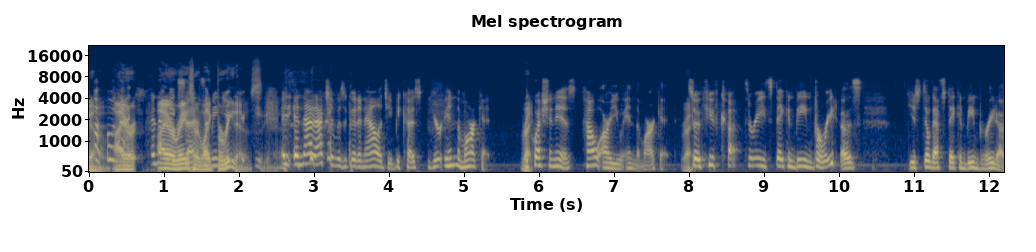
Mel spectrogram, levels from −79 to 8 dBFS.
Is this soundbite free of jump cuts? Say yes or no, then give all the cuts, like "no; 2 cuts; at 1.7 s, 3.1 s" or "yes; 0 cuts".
yes; 0 cuts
